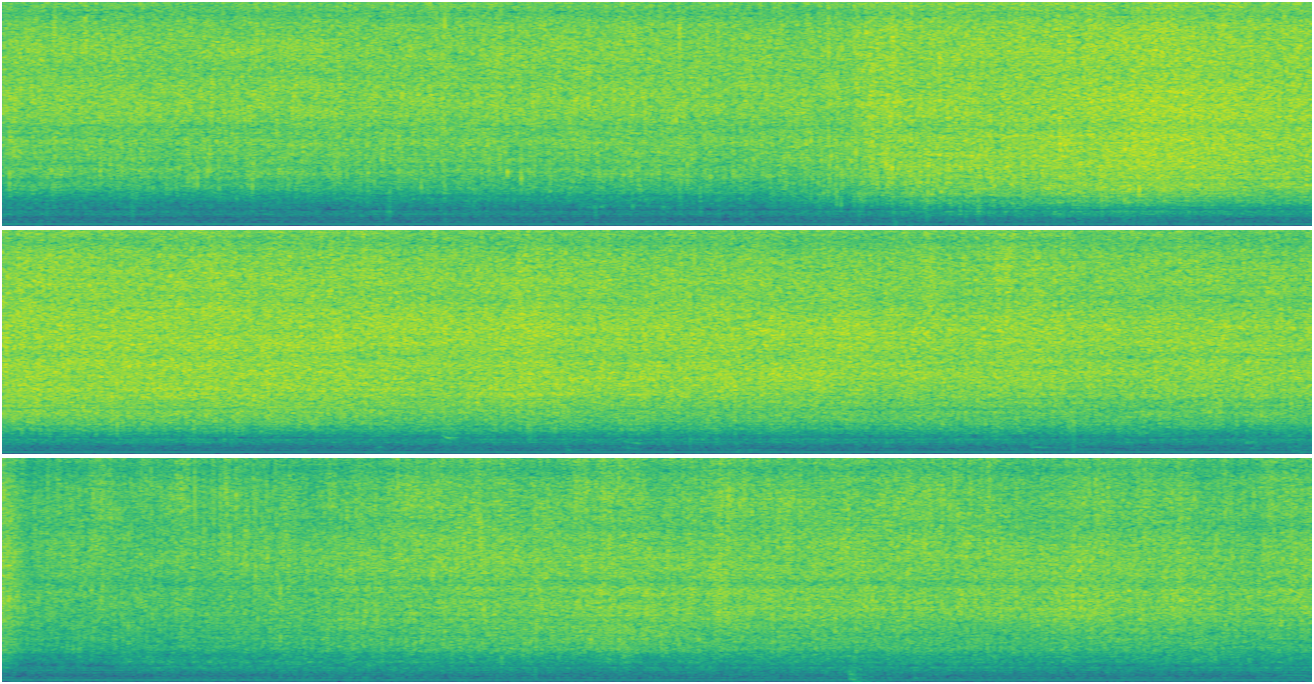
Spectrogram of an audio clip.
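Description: Marinated pork chops frying in hot oil in a small pan, a steady sizzle with tongs turning the meat. The sizzle grows louder about six seconds in and drops back abruptly about twenty seconds in.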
